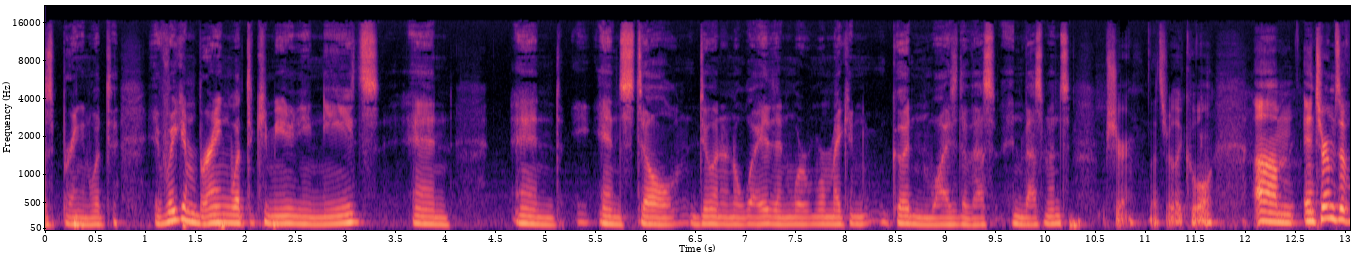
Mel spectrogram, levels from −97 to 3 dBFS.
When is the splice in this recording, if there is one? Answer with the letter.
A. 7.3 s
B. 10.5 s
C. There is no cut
B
